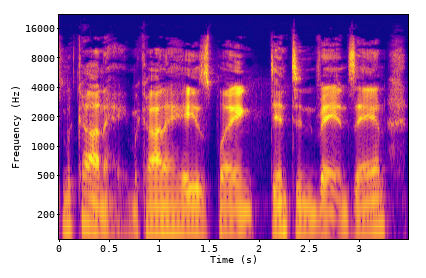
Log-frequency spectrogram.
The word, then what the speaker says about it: Van Zan: McConaughey is playing Denton Van Zan, not Van Zant. No, there's no T. No T on that Zan.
